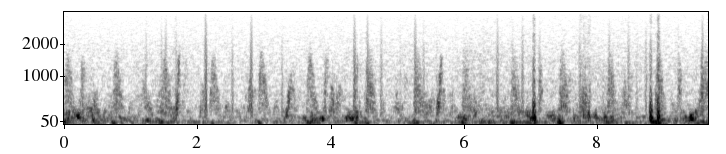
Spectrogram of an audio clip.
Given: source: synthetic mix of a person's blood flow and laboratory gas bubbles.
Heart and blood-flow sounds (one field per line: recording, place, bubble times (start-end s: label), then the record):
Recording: Doppler ultrasound of blood flow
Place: subclavian vein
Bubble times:
7.75-7.93 s: bubbles
From the record:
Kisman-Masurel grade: 112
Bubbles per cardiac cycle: 1 to 2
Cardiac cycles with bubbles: 1 to 10%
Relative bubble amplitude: moderate (0.250 to 0.450)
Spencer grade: 1 (occasional bubble signal discernible with the cardiac motion signal, with majority of cardiac periods free of bubbles)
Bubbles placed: anywhere in the cardiac cycle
